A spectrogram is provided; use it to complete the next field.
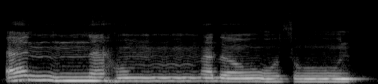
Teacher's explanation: two harakat for noon with shadda, and two harakat for the merging of idgham shafawi. أنهم مبعوثون with qalqala here, Q, qalqala.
